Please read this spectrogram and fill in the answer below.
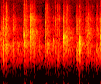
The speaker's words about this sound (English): Can you give the Lord a clap of it?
